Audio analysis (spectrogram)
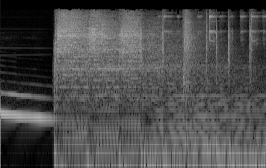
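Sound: hounds howling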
